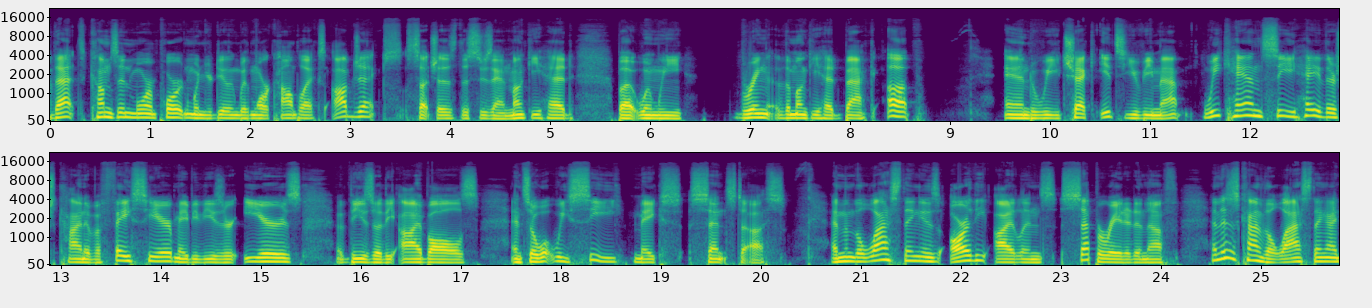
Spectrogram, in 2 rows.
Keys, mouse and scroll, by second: 7.6 Tab, 8.6 click, 9.0 click, 9.9 click, 10.3 Tab, 11.5 a, 12.0-22.8 middle drag, 17.4-17.7 scroll up 2, 21.0-21.7 scroll up 2, 21.7-22.8 scroll up 1, 22.8 click, 23.7-25.7 shift+middle drag.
